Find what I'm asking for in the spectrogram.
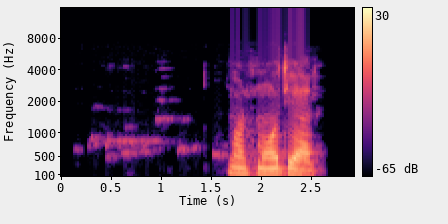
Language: Kalkoti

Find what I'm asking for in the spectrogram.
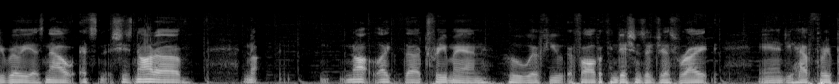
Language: English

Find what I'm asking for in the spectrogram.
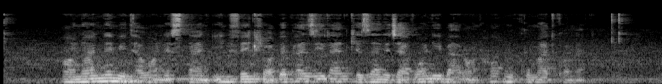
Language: Persian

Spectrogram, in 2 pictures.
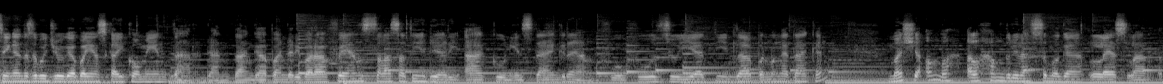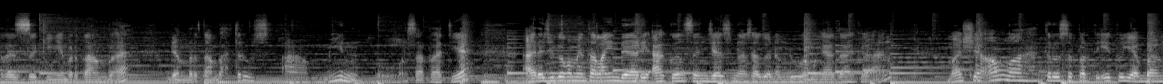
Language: Indonesian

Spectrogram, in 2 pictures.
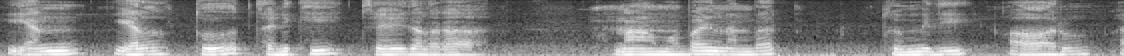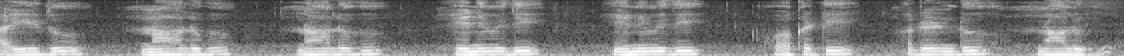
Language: Telugu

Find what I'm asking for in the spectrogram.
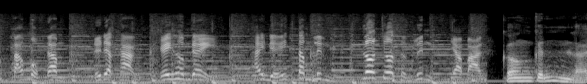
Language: Vietnamese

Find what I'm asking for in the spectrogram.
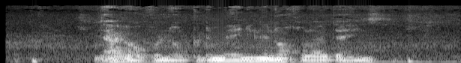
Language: Dutch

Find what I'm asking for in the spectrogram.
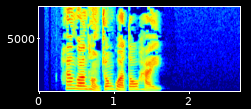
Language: Cantonese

